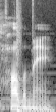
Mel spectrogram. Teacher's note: It's pronounced Holome with a slight skip in your step between the L and the M. It's not Holme, actually.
